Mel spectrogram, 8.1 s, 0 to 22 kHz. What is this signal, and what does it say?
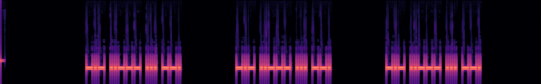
Morse code, heard as a keyed tone, about 40 wpm, 700 Hz. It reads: K2SG K2SG K2SG
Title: Call Signs Repeated 2x - 40wpm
